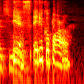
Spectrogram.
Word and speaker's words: Educo Paarl: like how you have as well, Dax, by Educo Paarl, because I use the same name on Instagram, and I do have a website that I have been creating recently myself. So it's Educo Paarl.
